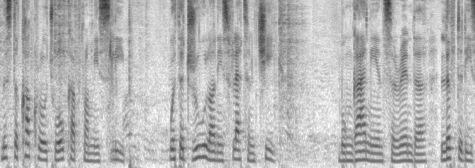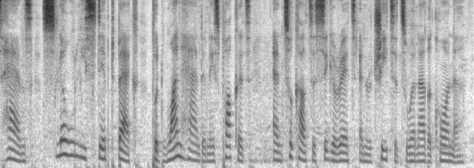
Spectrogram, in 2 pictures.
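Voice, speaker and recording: A South African woman reading a literary short story with expressive, deliberate, dramatic delivery. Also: low voice.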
